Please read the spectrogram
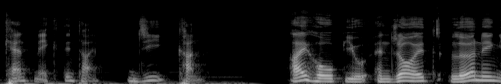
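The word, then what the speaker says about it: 時間: We pronounce an hour as jikan.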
